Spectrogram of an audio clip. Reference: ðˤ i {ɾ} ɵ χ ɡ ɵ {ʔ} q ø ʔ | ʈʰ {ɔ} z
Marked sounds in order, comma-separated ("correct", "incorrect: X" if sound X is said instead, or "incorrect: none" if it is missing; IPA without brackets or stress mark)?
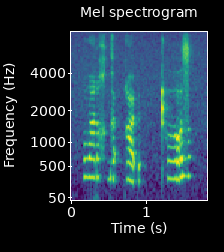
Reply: correct, correct, correct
